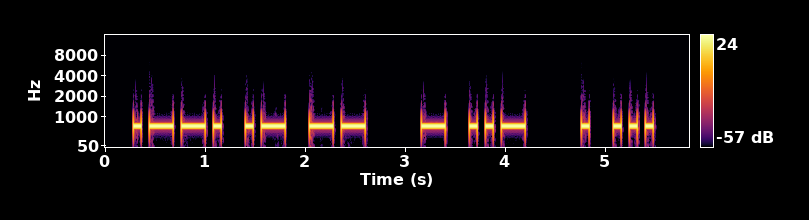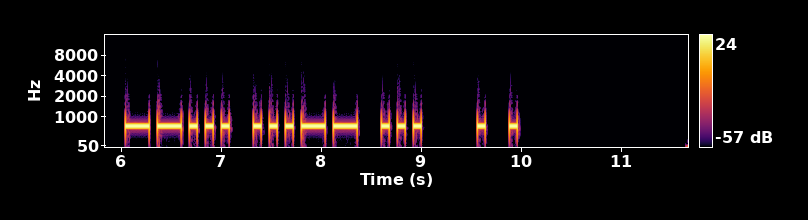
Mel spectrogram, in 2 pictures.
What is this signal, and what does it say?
Morse code, heard as a keyed tone, about 14 wpm, 700 Hz. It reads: PAM TU ES 73S EE
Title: SOTA QSO Practice 15wpm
